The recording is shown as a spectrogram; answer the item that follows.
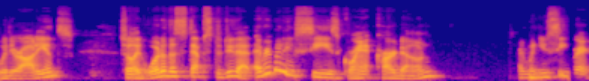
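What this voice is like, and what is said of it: Usual voice. Nothing is said of it.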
